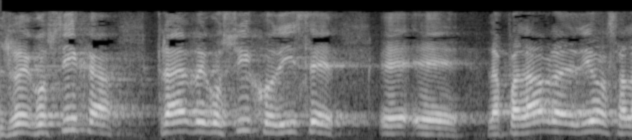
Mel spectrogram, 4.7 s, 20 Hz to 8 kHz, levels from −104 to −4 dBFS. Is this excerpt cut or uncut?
uncut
